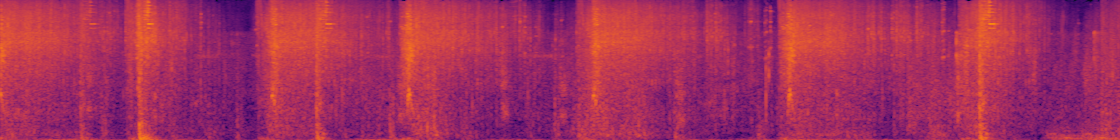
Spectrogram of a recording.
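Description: Water rushes and splashes along a slide.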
